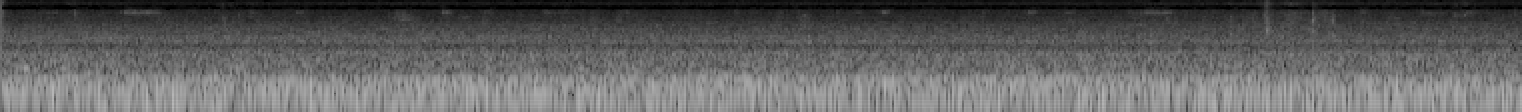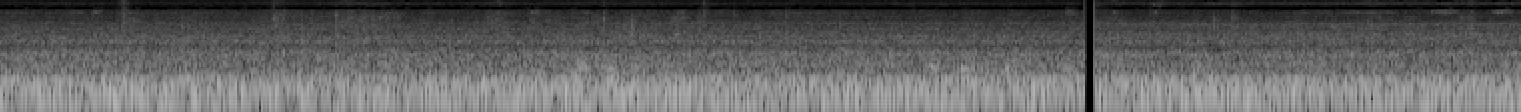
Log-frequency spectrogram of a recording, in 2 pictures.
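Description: A jet airliner's engines rumble steadily, heard from inside the cabin as the plane taxis.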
